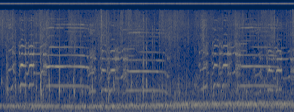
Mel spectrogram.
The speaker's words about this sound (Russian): Пели петухи, и было уже светло, как достигли они Жадрина.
